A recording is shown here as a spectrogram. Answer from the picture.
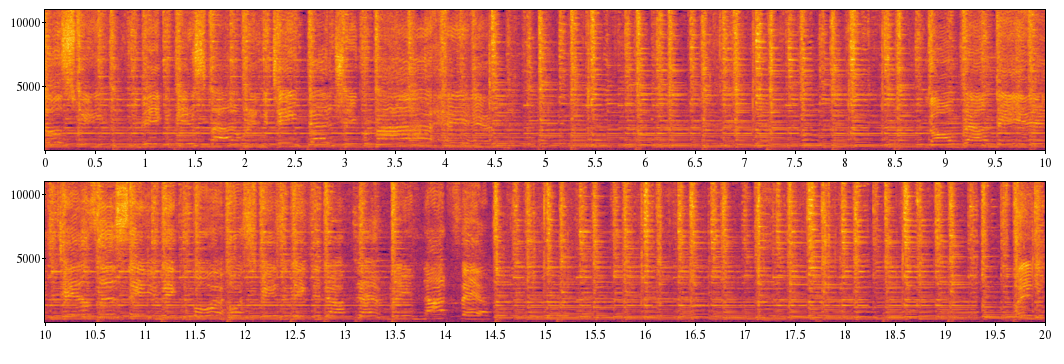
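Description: Two ukuleles strumming an upbeat song together in a steady rhythm, dipping briefly about two-thirds of the way through; singing comes back in at the very end.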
